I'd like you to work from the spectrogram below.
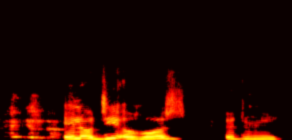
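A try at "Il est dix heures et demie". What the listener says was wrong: Ok, mais 10 heures, not heureuse, mais des heures. Elle est 10 heures et demi.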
